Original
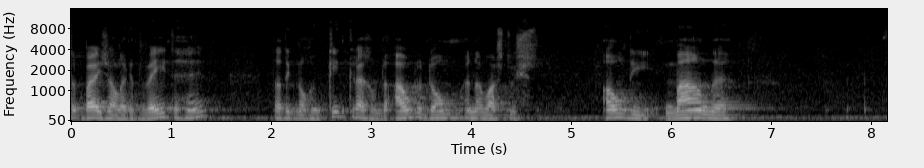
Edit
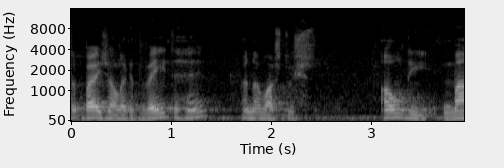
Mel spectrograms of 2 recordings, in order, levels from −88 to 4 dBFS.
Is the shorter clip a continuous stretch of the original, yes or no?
no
